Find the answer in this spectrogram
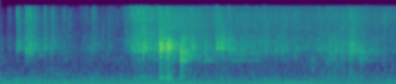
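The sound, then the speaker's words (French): Sand dropped by a robotic arm onto a heat shield at JPL makes a soft, steady hissing trickle, with a brighter gritty burst near the middle and a few fainter patters afterward. “ce qu'on a demandé à nos collègues qui manipulent le bras au JPL, c'est de venir faire chuter le sable sur le bouclier, à peu près à cette hauteur-là.”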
